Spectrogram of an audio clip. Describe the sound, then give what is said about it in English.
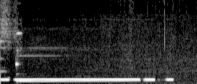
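A loud, steady electronic bell tone, rung as a spoiler warning before talk about Avengers: Endgame, sounds for about two seconds, followed by two quick shorter rings, with no one talking. “Spoiler alert, because maybe you waited for the re-release with the extended footage that's coming out next weekend.”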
